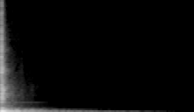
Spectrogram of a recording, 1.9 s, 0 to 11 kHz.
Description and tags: dryer door 02
This is the door of a clothes dryer being closed.
bass, clothes, door, drum, dryer, hit, kick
